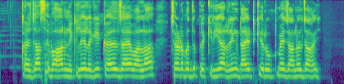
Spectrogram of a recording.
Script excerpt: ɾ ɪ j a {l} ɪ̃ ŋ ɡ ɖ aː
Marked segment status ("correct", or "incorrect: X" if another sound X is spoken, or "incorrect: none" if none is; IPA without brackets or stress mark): incorrect: ɾ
